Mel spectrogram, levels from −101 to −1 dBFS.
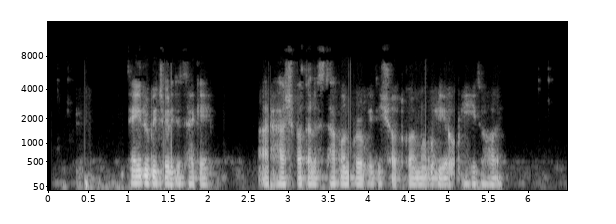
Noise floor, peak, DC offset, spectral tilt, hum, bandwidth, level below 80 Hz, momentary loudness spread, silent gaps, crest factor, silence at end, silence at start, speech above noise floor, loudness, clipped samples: -62 dBFS; -8 dBFS; under 0.1%; -7 dB/octave; none; 7.4 kHz; -42 dBFS; 14 LU; none; 20 dB; 0.85 s; 0.2 s; 35 dB; -28 LUFS; under 0.1%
